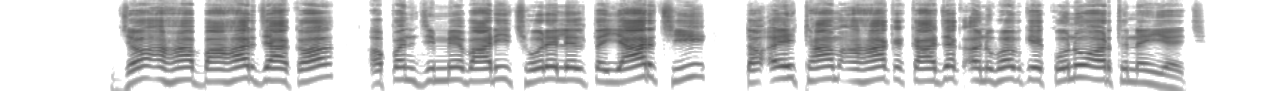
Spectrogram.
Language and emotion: Maithili, angry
